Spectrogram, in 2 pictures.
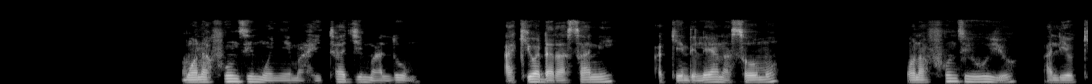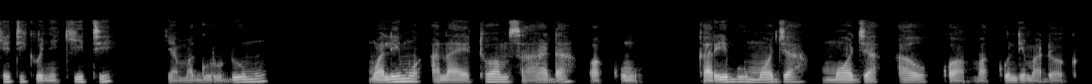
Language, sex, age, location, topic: Swahili, male, 18-24, Nairobi, education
